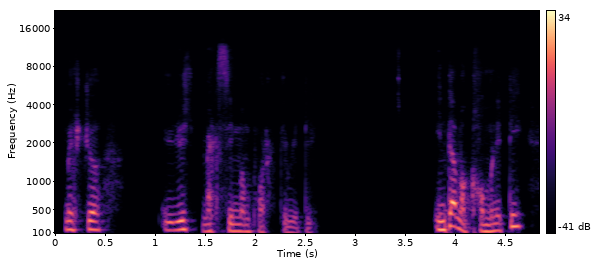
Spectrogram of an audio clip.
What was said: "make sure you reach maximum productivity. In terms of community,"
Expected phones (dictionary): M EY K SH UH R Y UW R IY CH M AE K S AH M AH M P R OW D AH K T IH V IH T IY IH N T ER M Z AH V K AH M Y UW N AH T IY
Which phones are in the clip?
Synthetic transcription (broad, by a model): M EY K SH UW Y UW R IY S M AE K S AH M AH M P R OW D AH K T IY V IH T IY IH N T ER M AH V K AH M Y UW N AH T IY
